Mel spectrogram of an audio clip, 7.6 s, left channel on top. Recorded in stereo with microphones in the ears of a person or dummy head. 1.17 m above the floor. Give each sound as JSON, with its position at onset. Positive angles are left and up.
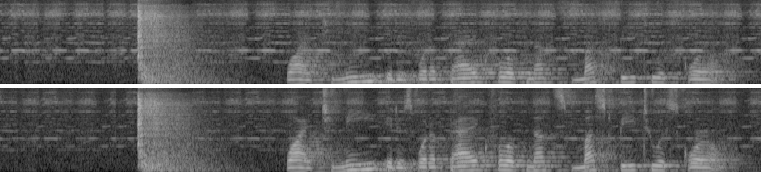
{"t": 1.4, "sound": "an explosion", "side_deg": 0, "distance_m": 3.0}
{"t": 2.9, "sound": "a woman speaking", "side_deg": -50, "distance_m": 1.3}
